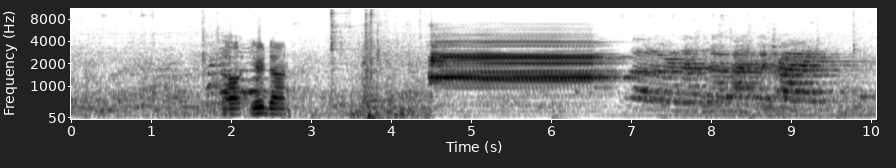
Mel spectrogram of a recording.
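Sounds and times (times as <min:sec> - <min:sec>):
arena timing buzzer blast: 0:04.5 - 0:06.9.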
